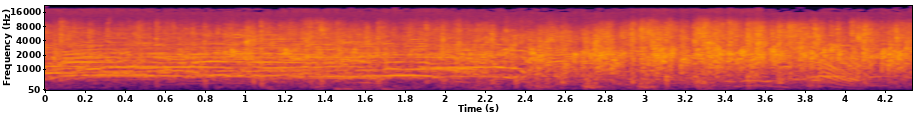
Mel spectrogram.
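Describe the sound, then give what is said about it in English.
Audience applause welcoming two performers: a dense, steady wash of clapping with crowd noise that fills the whole stretch without a break. “ladies and gentlemen, if I have your attention from the Rio Statics, please put your hands together and welcome Tim and Martin.”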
